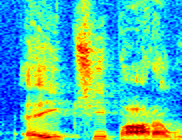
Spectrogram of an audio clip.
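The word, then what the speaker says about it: ħ: 자, 이럴 때 어떻게 읽냐면 H바라고 읽습니다.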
